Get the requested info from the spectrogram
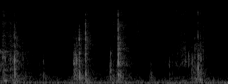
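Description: Faint rustling and soft handling noises as cross-stitch supplies are handled, with one slightly sharper tick a little past the middle, over a steady low hum.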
